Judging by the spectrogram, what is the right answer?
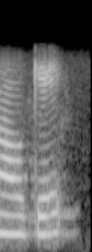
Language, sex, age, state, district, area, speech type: Tamil, female, 18-30, Tamil Nadu, Thanjavur, rural, conversation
